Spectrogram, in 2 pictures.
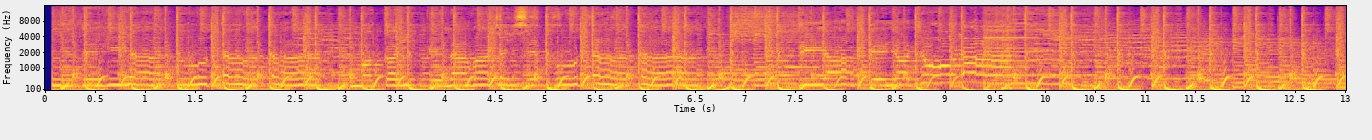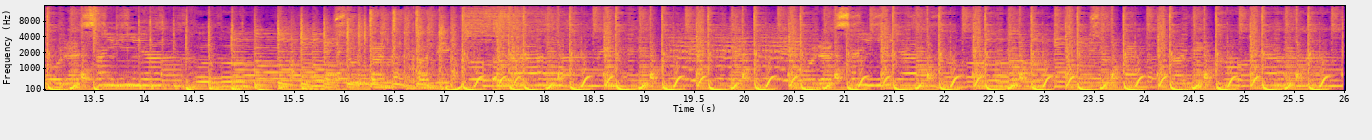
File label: Bhojpuri Song Ringtone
